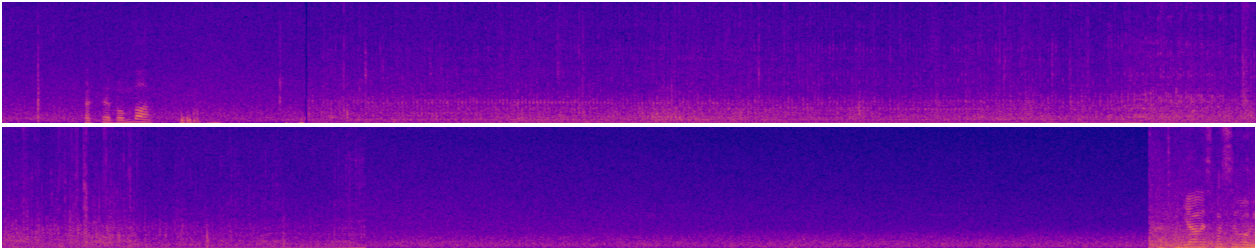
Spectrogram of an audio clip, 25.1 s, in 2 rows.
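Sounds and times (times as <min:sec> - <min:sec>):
vehicle engine running: 0:03.1 - 0:16.2.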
